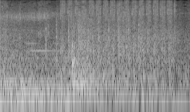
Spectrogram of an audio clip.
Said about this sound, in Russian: Выстрел!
